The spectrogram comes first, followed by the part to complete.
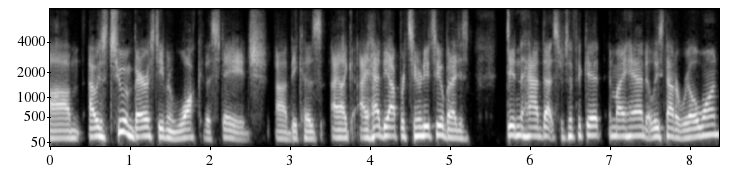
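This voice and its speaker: Here is a man with an American accent and a fairly high pitch, talking very fast. The sound is dry and close with no echo, and his pitch varies in an ordinary way. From New York area, US. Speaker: business owner and real estate investor. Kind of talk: casual interview chat.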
